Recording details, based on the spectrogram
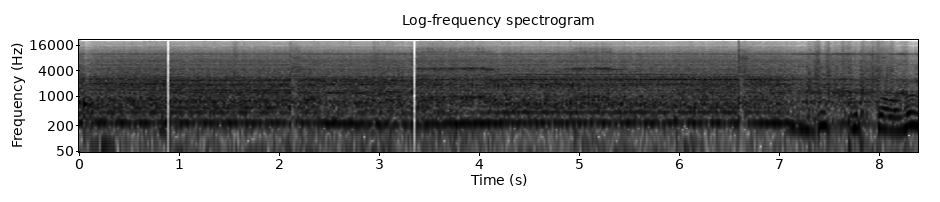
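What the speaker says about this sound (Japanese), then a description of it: "穴開けをやっていきます。プラグホールが原点となるので、プラグホールから先開けていきます" Drilling holes in a homemade cast DOHC cylinder head for an FIM152 engine gives a loud, steady machine whine with a grinding edge that runs throughout, and its pitch wavers and drops near the end.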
